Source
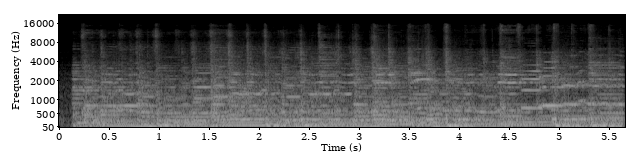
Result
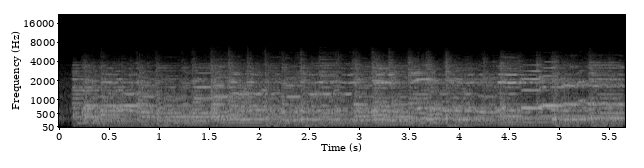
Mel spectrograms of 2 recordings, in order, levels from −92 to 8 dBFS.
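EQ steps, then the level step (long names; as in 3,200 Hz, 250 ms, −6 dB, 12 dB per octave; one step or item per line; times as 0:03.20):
loudspeaker in its box 280–3,800 Hz, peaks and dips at 370 Hz +8 dB, 670 Hz +7 dB, 1,100 Hz +3 dB, 1,900 Hz +6 dB, 3,400 Hz +5 dB
−5.0 dB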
